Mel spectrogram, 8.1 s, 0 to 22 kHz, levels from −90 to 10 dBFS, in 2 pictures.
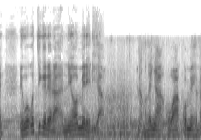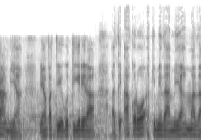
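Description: From 1.76 s onward, a call bitrate drop cuts coding from 40 to 9 kbps and bandwidth to 8 kHz; speech sounds muffled and rough.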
